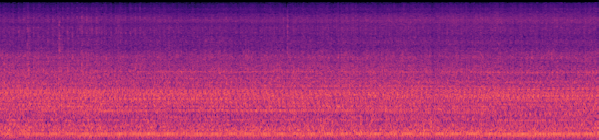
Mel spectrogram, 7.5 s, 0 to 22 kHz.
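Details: Lima 34 shovel at its first start-up after repairs, before greasing and digging: steady, even idle with a constant low rumble and no knocks or hunting; the two-stroke diesel is idling healthily.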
